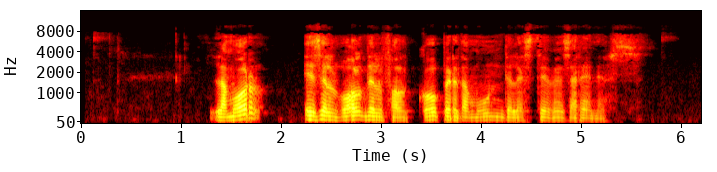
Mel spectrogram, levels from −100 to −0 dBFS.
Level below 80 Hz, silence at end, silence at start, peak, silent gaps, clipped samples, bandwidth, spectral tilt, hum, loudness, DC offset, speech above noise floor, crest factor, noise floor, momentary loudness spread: -56 dBFS; 0.65 s; 1.3 s; -2 dBFS; none; under 0.1%; 10 kHz; -5 dB/octave; none; -25 LUFS; under 0.1%; 46 dB; 24 dB; -70 dBFS; 14 LU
